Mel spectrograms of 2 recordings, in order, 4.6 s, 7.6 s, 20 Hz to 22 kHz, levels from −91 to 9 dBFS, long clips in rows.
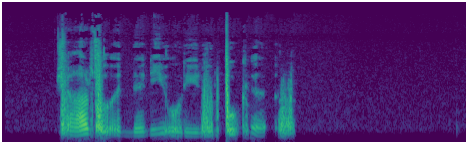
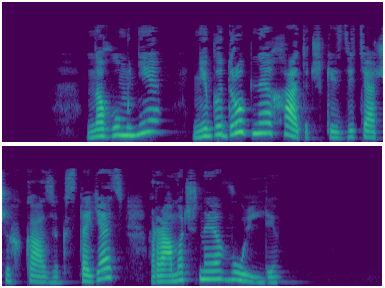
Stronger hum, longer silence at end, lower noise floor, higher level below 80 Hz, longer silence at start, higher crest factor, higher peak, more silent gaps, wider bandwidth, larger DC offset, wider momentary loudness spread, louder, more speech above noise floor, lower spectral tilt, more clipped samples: neither; first, 1.7 s vs 1.05 s; second, -69 dBFS vs -87 dBFS; about the same, -82 dBFS vs -80 dBFS; second, 0.55 s vs 0.85 s; about the same, 26 dB vs 22 dB; first, -2 dBFS vs -8 dBFS; neither; first, 16.5 kHz vs 11.5 kHz; neither; about the same, 13 LU vs 14 LU; first, -24 LUFS vs -29 LUFS; second, 45 dB vs 58 dB; second, -0.5 dB/octave vs -5.5 dB/octave; neither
